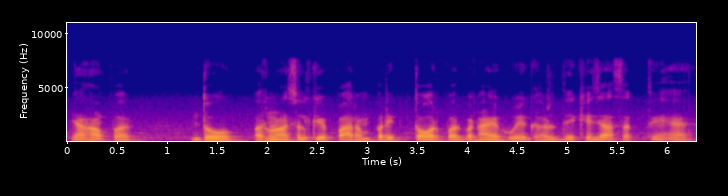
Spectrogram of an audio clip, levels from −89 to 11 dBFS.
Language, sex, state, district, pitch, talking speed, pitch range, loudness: Hindi, male, Arunachal Pradesh, Lower Dibang Valley, 115 Hz, 145 wpm, 110-120 Hz, -17 LUFS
